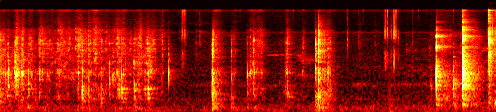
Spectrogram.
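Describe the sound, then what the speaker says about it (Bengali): A spoon stirring salt through an egg vapa curry mixture in a bowl, soft irregular scrapes and clinks, quiet and close, with brief louder knocks toward the end. "স্বাদ অনুযায়ী লবণ ভালো করে মিশিয়ে নিতে হবে"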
